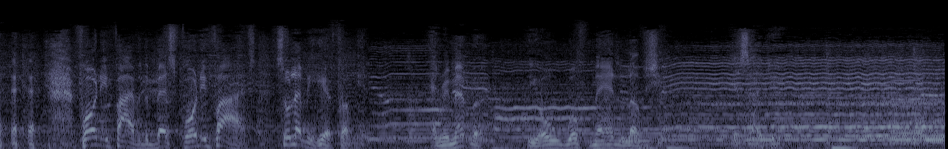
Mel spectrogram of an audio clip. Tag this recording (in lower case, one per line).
speech
music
